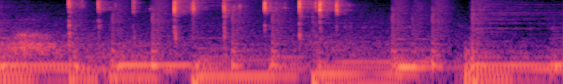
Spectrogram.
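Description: Keys clacking on a computer keyboard while a Slack message is typed, a quick irregular run of close, crisp taps with short pauses, alone and without talk.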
